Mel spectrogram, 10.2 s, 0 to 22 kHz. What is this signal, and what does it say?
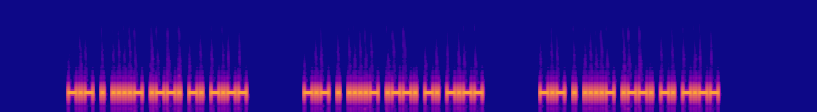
Morse code, heard as a keyed tone, about 34 wpm, 700 Hz. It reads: KE4PNY KE4PNY KE4PNY
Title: USA Call Signs - 6 Characters - Repeated 3x - 35wpm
